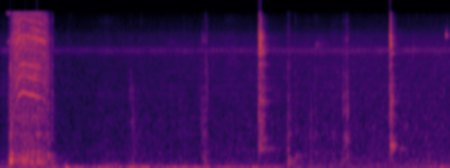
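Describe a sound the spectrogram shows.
A plastic bulb socket clicks as it is twisted out of a tail light housing.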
